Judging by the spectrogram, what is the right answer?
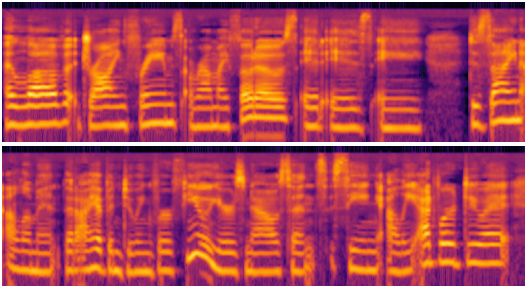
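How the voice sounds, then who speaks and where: A young woman talks through her craft steps in a chatty, step-by-step voice-over. Her voice is a little raspy and gravelly today. She sits at a middling pitch. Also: a little mellow. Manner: chatty, enthusiastic, explains each step. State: losing her voice, slightly raspy. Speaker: journaling vlogger.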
